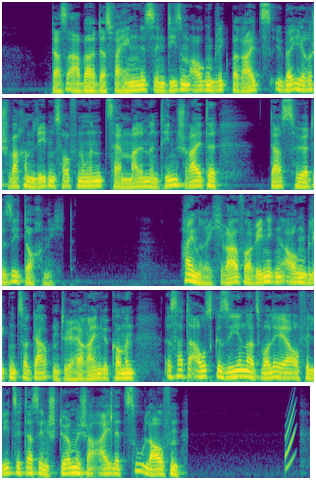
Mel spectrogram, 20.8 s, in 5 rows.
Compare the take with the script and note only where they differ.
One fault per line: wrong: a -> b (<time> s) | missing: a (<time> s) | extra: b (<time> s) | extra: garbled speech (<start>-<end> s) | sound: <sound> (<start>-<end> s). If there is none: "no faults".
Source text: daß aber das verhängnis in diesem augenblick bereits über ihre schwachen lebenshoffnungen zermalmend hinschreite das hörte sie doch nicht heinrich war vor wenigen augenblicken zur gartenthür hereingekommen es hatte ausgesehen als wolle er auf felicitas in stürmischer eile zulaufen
sound: chirp (20.4-20.6 s)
